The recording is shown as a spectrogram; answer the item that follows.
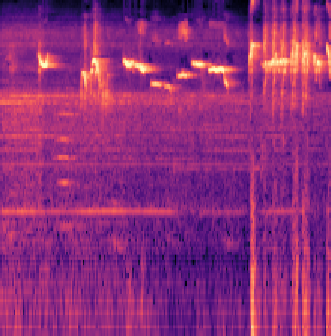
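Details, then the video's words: White-throated flycatcher song: clear, thin whistled notes sliding up and down at high pitch, followed by a rapid, scratchy twittering burst, over a steady faint hum. "Sikatan krongkongan putih suara gak kalah sama burung kicau lain"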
